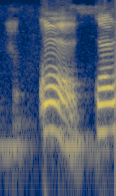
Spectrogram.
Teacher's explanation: ক উচ্চারণের পরে কিন্তু একটা অ উচ্চারিত হয়, ক ক যোগ অ, তখনই এটা ক হয়।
